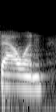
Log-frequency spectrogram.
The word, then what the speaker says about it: Samhain: And actually Samhain, which is spelled like it would, if you're speaking American, it would say Samhain. But it's Gaelic, so it's pronounced Samhain.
